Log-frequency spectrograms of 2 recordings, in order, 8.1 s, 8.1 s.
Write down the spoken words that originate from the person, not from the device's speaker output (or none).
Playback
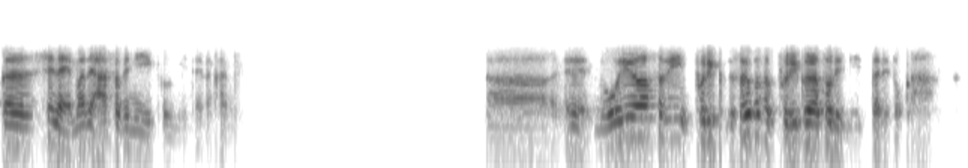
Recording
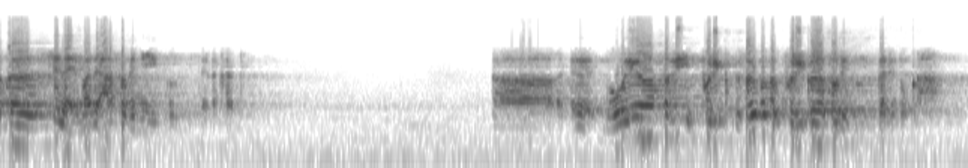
none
